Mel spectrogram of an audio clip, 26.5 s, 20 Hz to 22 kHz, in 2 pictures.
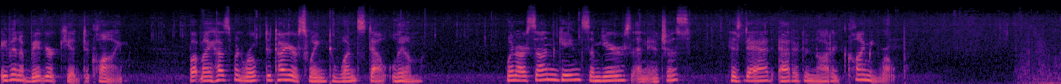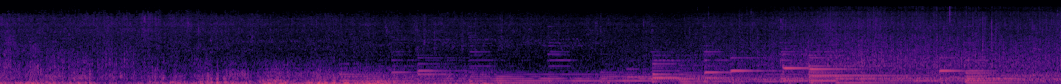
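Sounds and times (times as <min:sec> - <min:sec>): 
speech: 0:00.0 - 0:01.6, 0:02.4 - 0:05.4, 0:06.3 - 0:11.3
steady rain hissing in a thunderstorm: 0:00.0 - 0:26.5
low thunder rumbling heavily: 0:12.7 - 0:26.5
soft sustained musical tones: 0:17.1 - 0:26.5.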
